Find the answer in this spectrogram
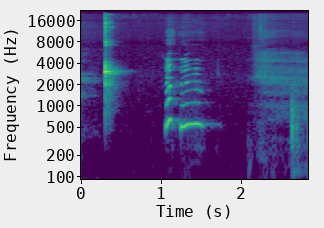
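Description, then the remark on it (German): A single bright clink of glasses in a toast rings out, followed by short voiced exclamations of "Prost!" and a bit of shuffling noise near the end. “Wir freuen uns schon richtig doll und dafür werden wir als erstes einmal anstoßen. Prost! Prost!”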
